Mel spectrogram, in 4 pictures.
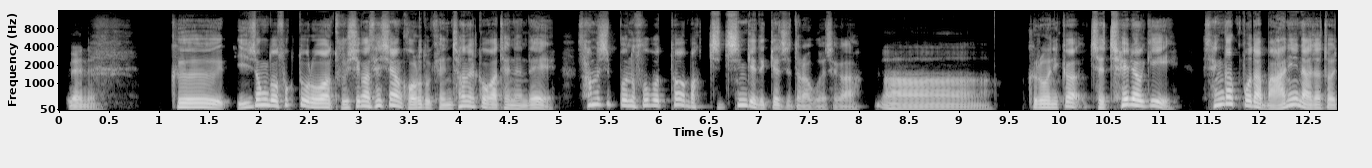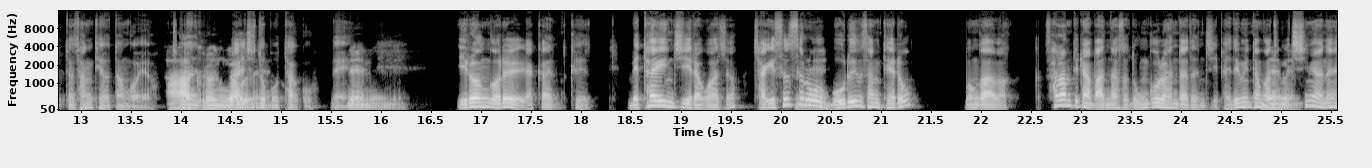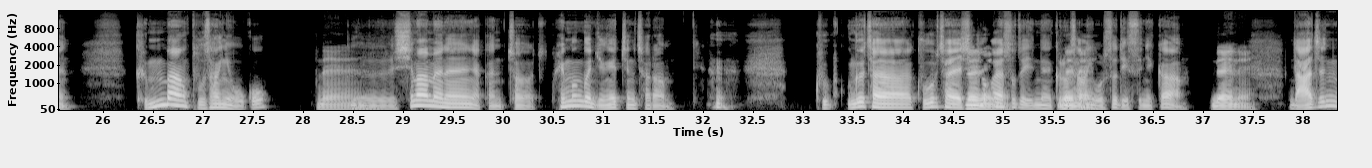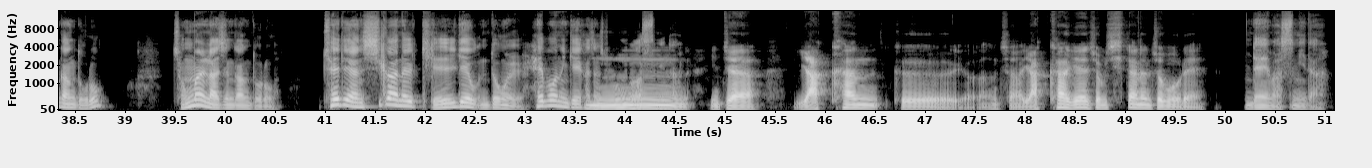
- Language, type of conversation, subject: Korean, podcast, 회복 중 운동은 어떤 식으로 시작하는 게 좋을까요?
- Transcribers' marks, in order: tapping; laugh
